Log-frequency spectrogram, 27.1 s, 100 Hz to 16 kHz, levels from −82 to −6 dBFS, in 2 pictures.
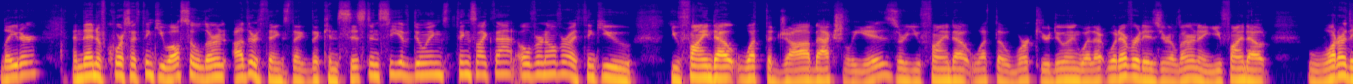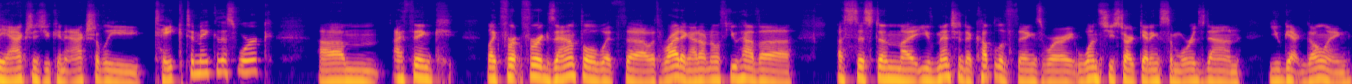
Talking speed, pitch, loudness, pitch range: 225 wpm, 135 Hz, -23 LUFS, 120-150 Hz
